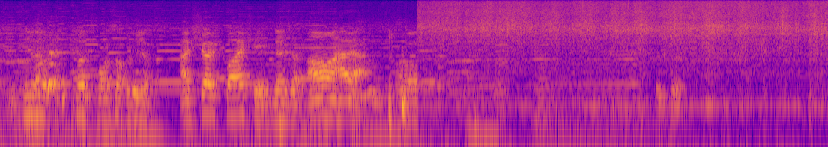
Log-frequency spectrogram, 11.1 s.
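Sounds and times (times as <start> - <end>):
food sizzling in a pan: 5.6 - 11.0.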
